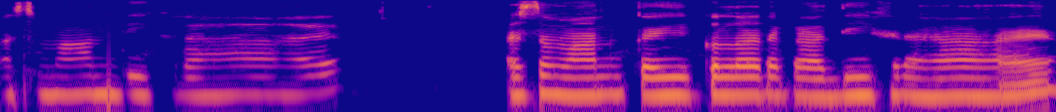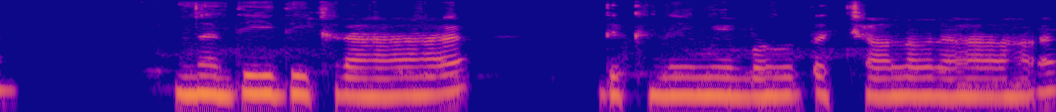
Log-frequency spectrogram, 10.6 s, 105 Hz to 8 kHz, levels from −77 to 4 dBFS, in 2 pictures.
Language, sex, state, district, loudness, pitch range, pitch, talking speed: Hindi, female, Bihar, Purnia, -26 LUFS, 195-210 Hz, 205 Hz, 125 wpm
